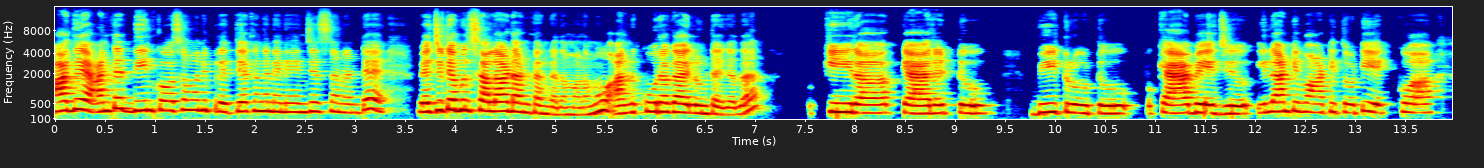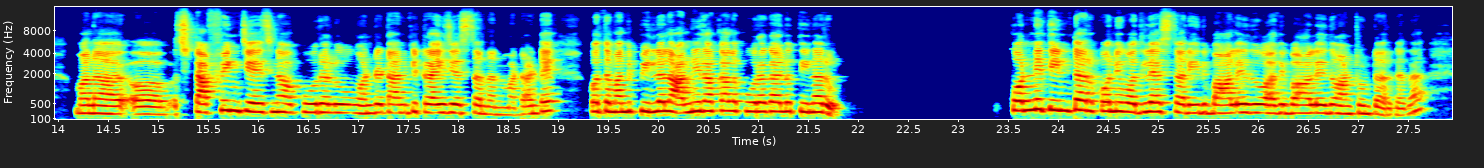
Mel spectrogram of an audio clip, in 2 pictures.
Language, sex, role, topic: Telugu, female, guest, వంటలో ఆరోగ్యం, రుచి రెండింటి మధ్య సమతుల్యతను మీరు ఎలా సాధిస్తారు?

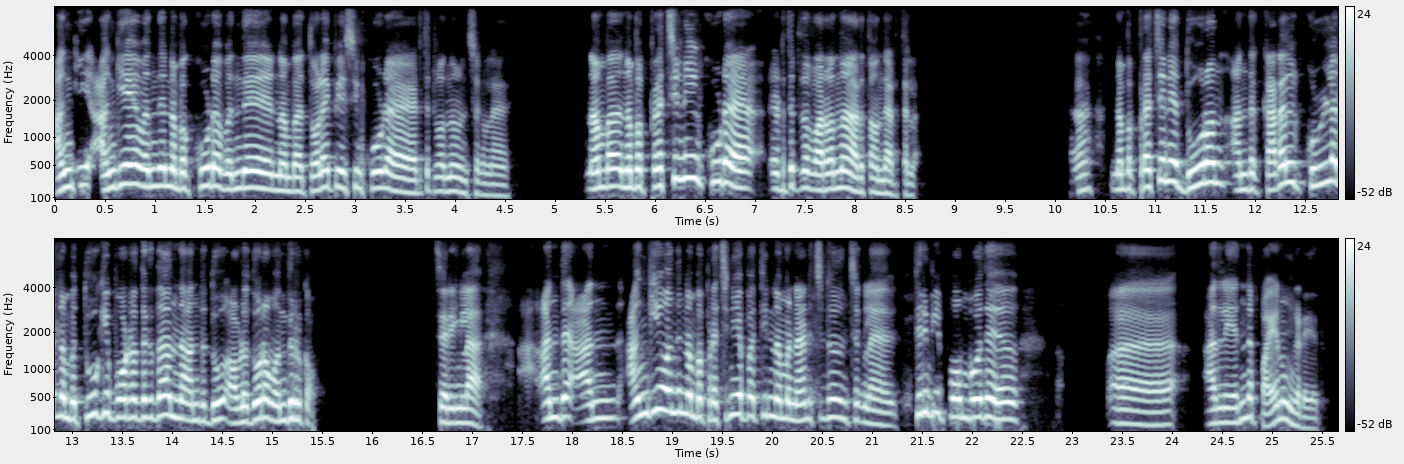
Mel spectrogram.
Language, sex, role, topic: Tamil, male, guest, பணம் செலவில்லாமலே பொழுதுபோக்கு நன்றாக இருக்க முடியுமா?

